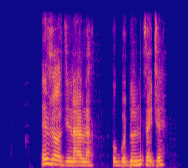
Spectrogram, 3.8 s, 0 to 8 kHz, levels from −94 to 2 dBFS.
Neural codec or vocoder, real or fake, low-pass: codec, 44.1 kHz, 1.7 kbps, Pupu-Codec; fake; 7.2 kHz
